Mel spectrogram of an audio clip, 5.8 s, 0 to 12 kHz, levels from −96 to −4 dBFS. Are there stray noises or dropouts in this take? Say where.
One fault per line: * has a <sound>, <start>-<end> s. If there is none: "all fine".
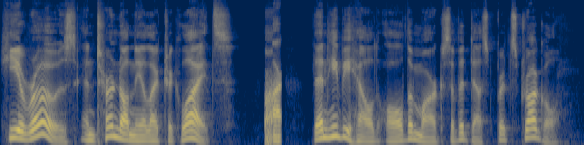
* has a laugh, 2.7-2.8 s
